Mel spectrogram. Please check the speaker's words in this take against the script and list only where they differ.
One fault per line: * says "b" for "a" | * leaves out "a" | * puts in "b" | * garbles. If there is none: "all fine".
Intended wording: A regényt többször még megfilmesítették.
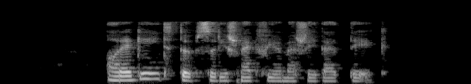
* says "is" for "még"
